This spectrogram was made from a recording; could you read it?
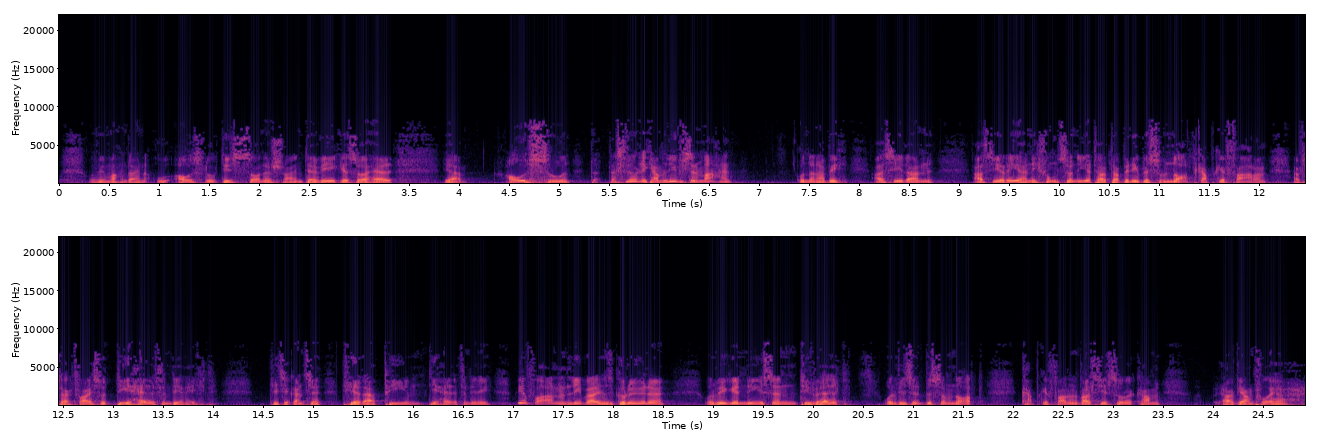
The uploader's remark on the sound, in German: im Gemeinde-Zentrum in Berlin aufgenommen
